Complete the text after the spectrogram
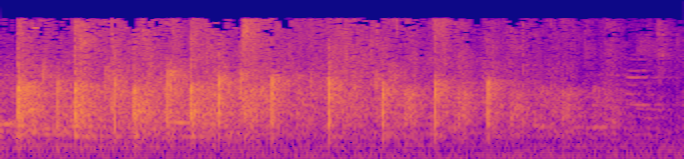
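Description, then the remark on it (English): A round of applause for a computer from a small group, steady overlapping clapping lasting a few seconds, with a handful of sharper, louder claps standing out before it thins toward the end. “Round of applause for the computer.”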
